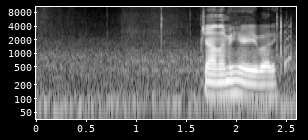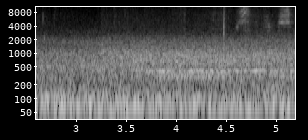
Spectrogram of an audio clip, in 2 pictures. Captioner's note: walkie-talkie blips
